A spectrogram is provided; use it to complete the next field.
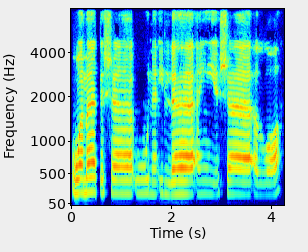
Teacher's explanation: Word ہے۔ وَمَا تَشَاءُونَ إِلَّا أَن يَشَاءَ اللَّهُ، تجوید دیکھیں گے۔ وما واو میں ہونٹ گول کریں گے، ما میں الف مدہ کرنا ہے، الف کو 2 حرکہ لمبا کریں گے ، تشا پہ مد کرنی ہے اور او پہ واو مدہ · این پہ ادغام غنہ کرنا ہے، این یشاء پہ مت ہوگی، اللہ میں اس پہ جلالہ کے لام کو موٹا پڑھنا ہے اور آخر میں ہا کی آواز آئے گی۔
